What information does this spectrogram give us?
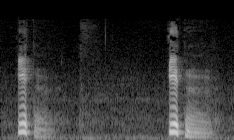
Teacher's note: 遍，在书面语中一定用连写的这个形式，不要用▁can't，▁这个撇用在口语中可以，书面语中用不正式，也不要把它分开▁can▁空格▁not，那是口语中的强调句▁，You▁cannot▁do▁it。这个▁not▁跟前面▁can▁分开了，但只有联系到一块儿，这是书面形式，这▁cannot▁重音在前面。好，另外那个我们看这个▁Eaton▁老师读的时候呢，还有复习， 咱们用了一个鼻腔爆破▁，Eaton，▁但老师说过▁ten，▁还有▁den，▁读快了之后呢，顺鼻子就跑了。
